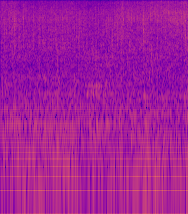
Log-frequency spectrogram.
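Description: Garden hose spray nozzle sending a steady stream of water against an RV's front grille and bumper, rinsing them down.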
